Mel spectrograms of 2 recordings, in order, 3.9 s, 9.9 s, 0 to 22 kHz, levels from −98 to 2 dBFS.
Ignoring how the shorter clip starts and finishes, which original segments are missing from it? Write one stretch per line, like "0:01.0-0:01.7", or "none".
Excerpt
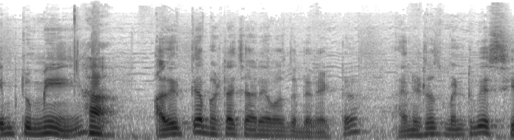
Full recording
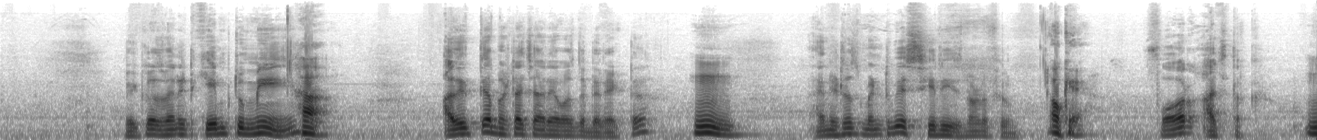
0:02.6-0:03.1
0:05.0-0:06.0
